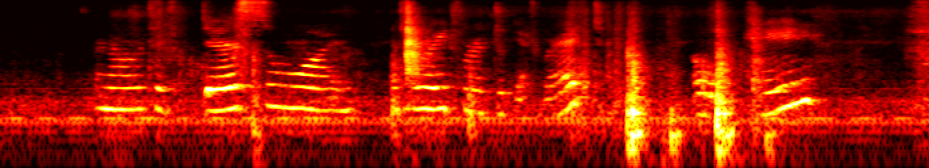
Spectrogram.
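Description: A young girl talks in a high, lively voice close by.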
